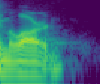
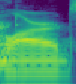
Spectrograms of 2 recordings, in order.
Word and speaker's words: Millard: Millard. – Millard? – Scott Millard, Scott C. Millard.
